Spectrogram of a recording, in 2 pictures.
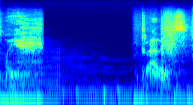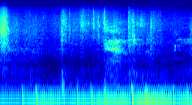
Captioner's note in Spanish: Comenta entre dientes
